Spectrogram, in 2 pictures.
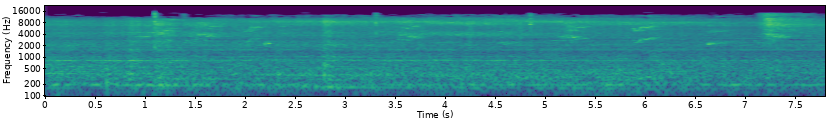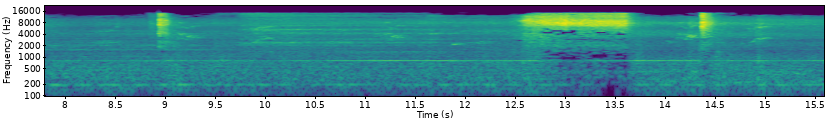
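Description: Comeng suburban electric train running out of the station, its wheels giving a steady high squeal over the rumble. About two-thirds of the way through there is a loud noisy burst lasting about a second, and a couple of sharp clicks.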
